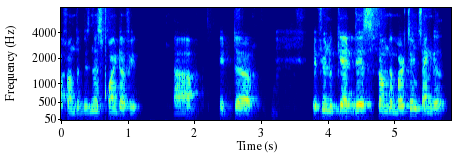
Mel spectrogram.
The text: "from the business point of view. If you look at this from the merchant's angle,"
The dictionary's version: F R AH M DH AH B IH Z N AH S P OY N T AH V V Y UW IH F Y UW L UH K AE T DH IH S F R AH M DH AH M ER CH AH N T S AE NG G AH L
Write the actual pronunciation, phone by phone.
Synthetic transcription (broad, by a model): F R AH M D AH B IH Z N AH S P OY N T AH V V Y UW IH F Y UW L UH K AE T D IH S F R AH M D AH M ER CH AH N T S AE NG G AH L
